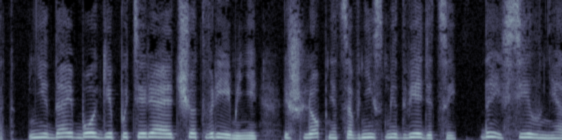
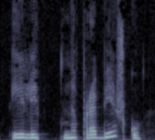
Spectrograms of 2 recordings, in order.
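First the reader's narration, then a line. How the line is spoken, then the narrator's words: Whisper aloud. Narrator (Russian): прошептала она вслух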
